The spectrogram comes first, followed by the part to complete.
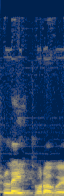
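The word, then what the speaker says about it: Plato: 의해서요 이게 누구냐면이 플레이트 발음을 플레이토라고 해요 플레이를 플레이로라고 하면 플라톤이란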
